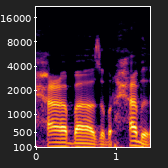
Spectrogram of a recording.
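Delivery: slow spelling, হাব ending in an echoed b; qalqalah recitation. Shown as a demonstration. Teacher asking students to watch closely, slow recitation with bouncing b in হাব. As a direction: draw out each letter, bounce the b of হাব. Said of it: "এই যে বা কলকলা".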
